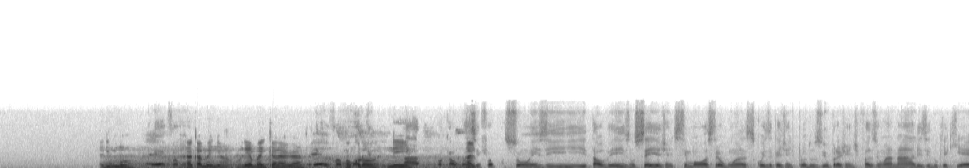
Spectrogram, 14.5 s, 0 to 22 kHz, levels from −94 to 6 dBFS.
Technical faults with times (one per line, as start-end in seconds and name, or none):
2.08-2.61 speech suppressed in double talk
4.53-5.08 speech suppressed in double talk
5.70-6.73 speech suppressed in double talk
7.23-7.62 speech suppressed in double talk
